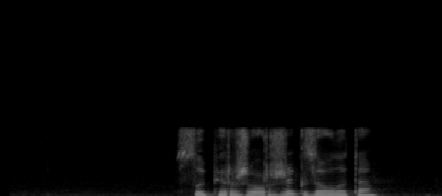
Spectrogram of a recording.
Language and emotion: Russian, positive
